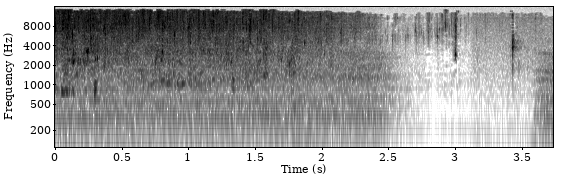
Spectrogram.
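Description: Water pours steadily for a couple of seconds with a bright, splashy rush, then drops away to a quiet stretch with a few soft gulping clicks as someone drinks.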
